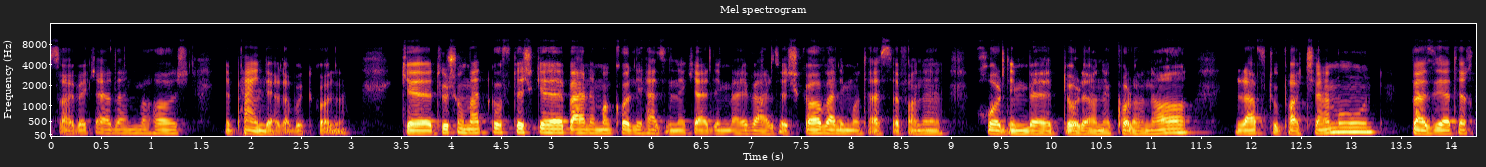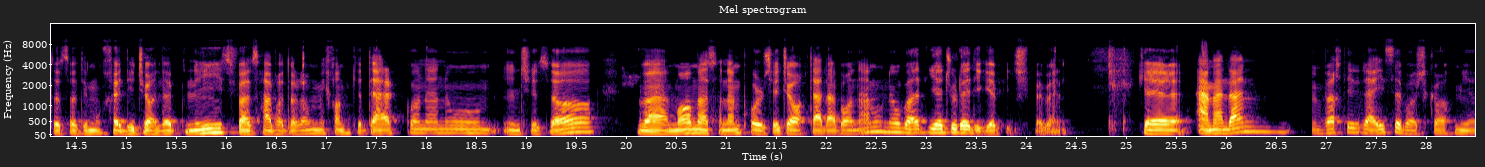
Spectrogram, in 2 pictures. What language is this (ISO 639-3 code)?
fas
